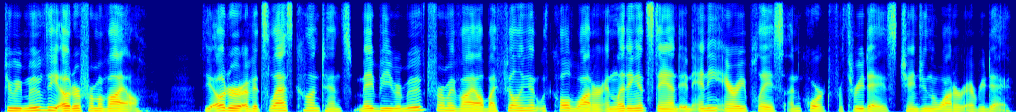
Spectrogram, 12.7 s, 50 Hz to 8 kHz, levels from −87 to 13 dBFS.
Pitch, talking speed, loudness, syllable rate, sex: 160 Hz, 195 wpm, -20 LUFS, 5.2 syllables/s, female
